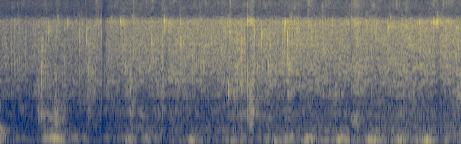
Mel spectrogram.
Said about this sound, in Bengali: এবার তেলের মধ্যে দেব রসুন, আদা আর কাঁচা লঙ্কা বাটার যেটা ছিল সেই পেস্টটা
